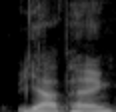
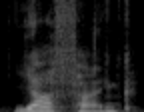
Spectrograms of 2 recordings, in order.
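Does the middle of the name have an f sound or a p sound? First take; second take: p; f. First: The middle is said with a p sound. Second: The middle is said with an f sound. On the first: The speaker calls it right. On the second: The speaker calls it wrong.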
